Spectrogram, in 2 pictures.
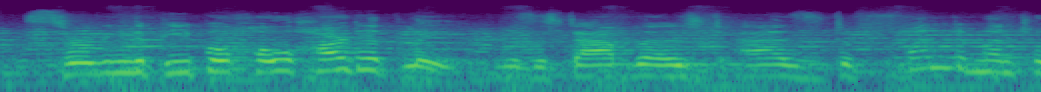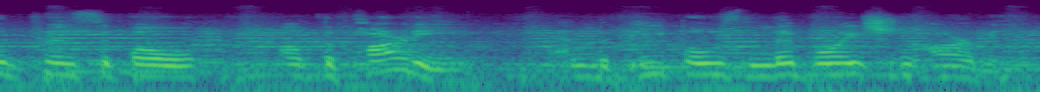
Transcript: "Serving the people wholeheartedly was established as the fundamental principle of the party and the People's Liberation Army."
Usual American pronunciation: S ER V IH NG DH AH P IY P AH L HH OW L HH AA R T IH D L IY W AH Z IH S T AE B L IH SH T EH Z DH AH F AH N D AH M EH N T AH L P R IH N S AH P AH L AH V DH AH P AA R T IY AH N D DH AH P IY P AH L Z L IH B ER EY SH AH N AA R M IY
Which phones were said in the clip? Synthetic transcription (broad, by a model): S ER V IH NG DH AH P IY P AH L HH OW L HH AA R T IH D L IY W AH Z IH S T AE B L IH SH T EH Z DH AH F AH N D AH M EH N T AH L P R IH N S AH P AH L AH V DH AH P AA R T IY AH N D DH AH P IY P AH L Z L IH B ER EY SH AH N AA R M IY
